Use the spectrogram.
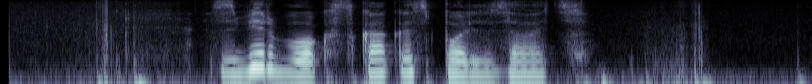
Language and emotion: Russian, neutral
